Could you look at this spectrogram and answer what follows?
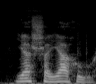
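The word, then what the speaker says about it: Yeshayahu: is year mayahu and isaiah is yeshayaou yashayahu so again uh how we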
